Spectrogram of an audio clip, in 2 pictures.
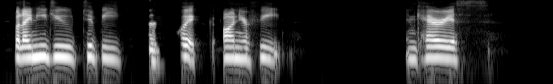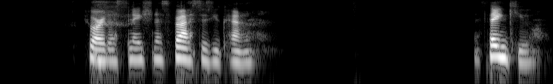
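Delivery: soft, hushed whisper. Role-play character urging the wagon horses to hurry: whispering to the horses. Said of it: "whispering to the horses".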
